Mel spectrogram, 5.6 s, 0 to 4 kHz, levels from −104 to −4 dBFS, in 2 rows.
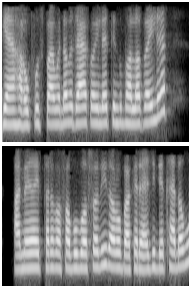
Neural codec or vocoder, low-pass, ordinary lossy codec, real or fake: codec, 16 kHz, 0.3 kbps, FocalCodec; 3.6 kHz; MP3, 32 kbps; fake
